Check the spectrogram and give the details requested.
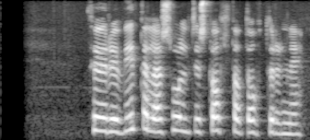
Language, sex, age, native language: Icelandic, male, 11, Icelandic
